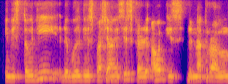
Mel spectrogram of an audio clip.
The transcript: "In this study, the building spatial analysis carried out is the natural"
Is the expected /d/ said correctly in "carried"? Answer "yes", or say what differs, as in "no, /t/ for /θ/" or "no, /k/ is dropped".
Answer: no, /d/ is dropped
